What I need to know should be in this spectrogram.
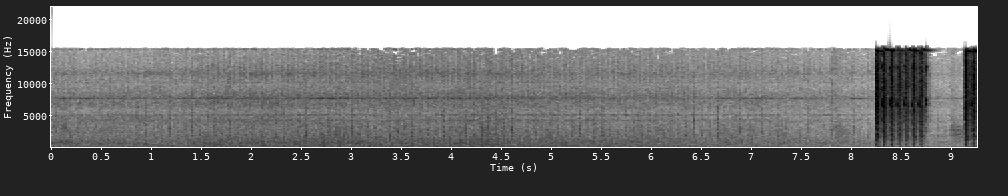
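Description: A helicopter's engine drones steadily.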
